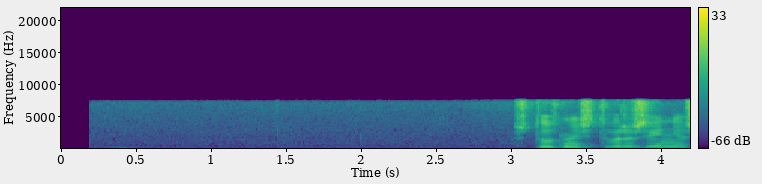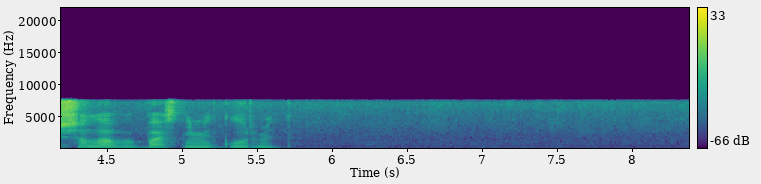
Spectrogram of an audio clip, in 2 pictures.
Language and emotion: Russian, neutral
